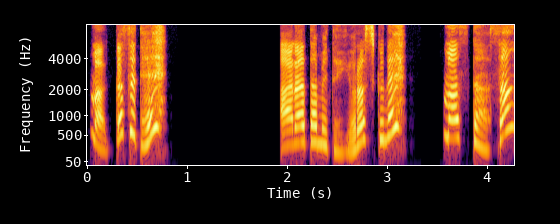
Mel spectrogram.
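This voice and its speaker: An actress playing a cheerful, playful young vampire princess in an anime game, speaking in a bubbly, teasing, animated way. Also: female voice, very high-pitched, a little slow, no echo, clean studio sound, heavily acted. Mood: excited, bubbly. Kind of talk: anime game character voice lines.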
